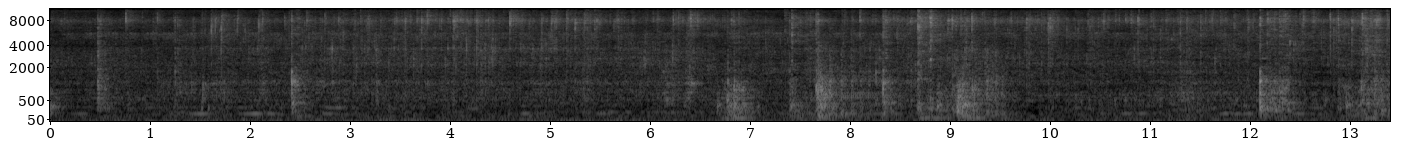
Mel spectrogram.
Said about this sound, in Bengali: আমি চামচের সাহায্যে এইভাবে ঘুরে ঘুরে একটু ভেজে নিচ্ছি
